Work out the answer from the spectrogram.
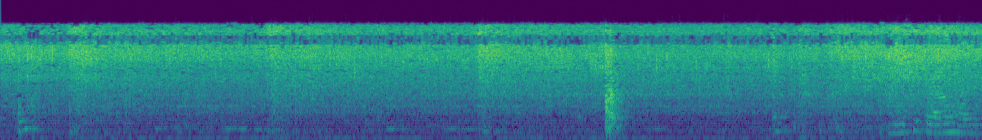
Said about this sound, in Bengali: বেশি কড়া ভাজবো না, ফ্রাই করবো না, একটু লাইট করে করবো, বেশি ডিপ করবো না। এইভাবে একটু ফ্রাই করে নিচ্ছি।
